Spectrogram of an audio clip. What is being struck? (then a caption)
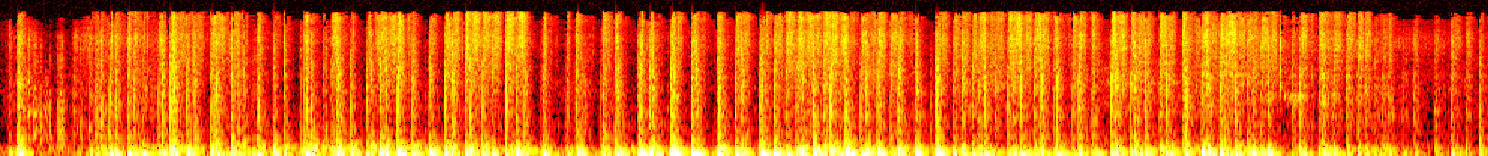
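Inflated latex balloon with confetti inside. Long red nails tap fast on a clear, hollow, inflated latex balloon with confetti inside, held in the other hand. The result is a rapid, dense stream of deep, boomy thumps with very short ring, briefly easing off near the start and again near the end.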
